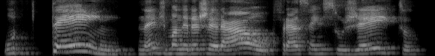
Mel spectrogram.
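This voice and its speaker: A woman's voice: fairly high pitch, slow, a bit bright. A woman teaching French grammar to beginners, checking in with her students often and stressing each French phrase as she says it. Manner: didactic, checks in often with "tá bem?".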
